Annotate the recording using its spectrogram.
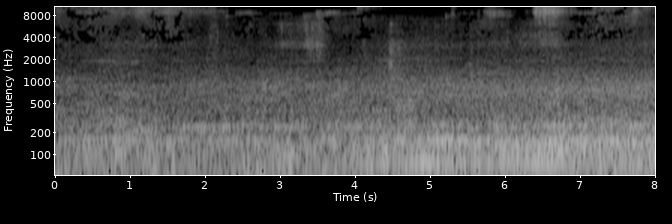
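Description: Pressure washer running with a steady low hum while the wand sprays water onto a concrete sidewalk, growing slightly louder through the stretch. The spray is weak, from a pump low in volume that the operator fears is failing.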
